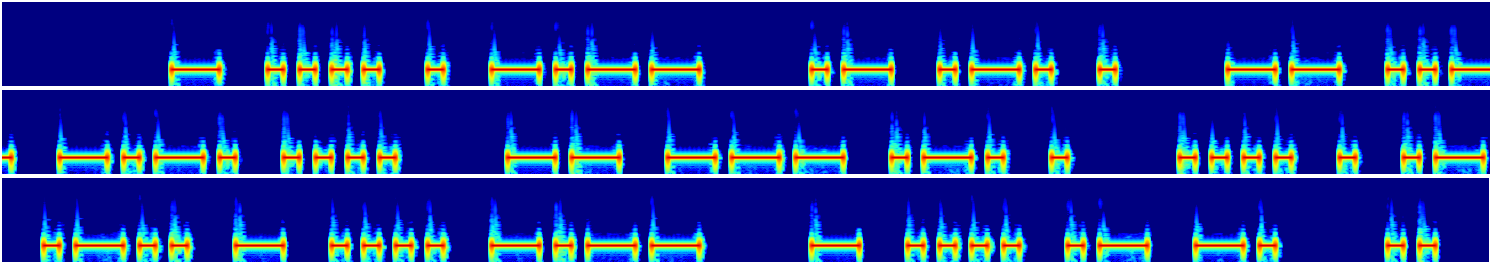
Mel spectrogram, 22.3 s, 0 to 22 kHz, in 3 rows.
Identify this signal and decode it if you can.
Morse code, heard as a keyed tone, about 15 wpm, 700 Hz. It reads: THEY ARE MUCH MORE HEALTHY THAN I
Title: Sentences from Top 1000 Words - Review Part 5 - 15wpm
